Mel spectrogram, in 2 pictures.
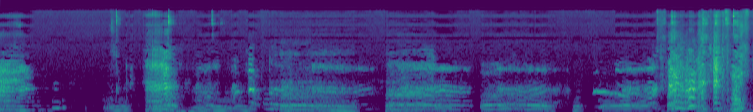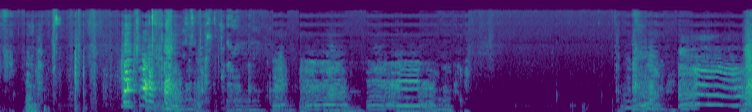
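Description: Two dogs play-fighting, growling in runs of a second or two, with louder, harsher bursts about halfway through. The growling stops for about three seconds near the end, then starts again.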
